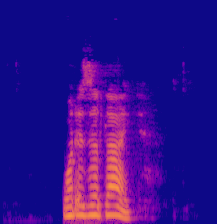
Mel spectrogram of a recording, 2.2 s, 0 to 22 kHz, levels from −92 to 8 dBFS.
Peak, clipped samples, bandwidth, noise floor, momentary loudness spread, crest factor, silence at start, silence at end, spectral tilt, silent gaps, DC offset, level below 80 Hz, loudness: -8 dBFS; under 0.1%; 7.4 kHz; -77 dBFS; 9 LU; 18 dB; 0.65 s; 0.85 s; -6.5 dB/octave; none; under 0.1%; -64 dBFS; -24 LUFS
